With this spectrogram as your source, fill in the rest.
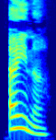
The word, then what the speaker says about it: أين: Say it slow. Aina. One beat like in with a light catch at the start.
